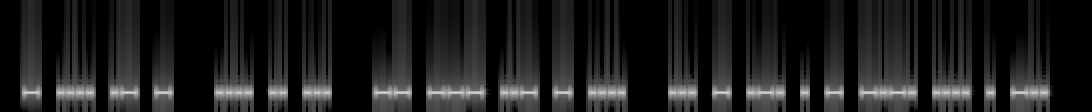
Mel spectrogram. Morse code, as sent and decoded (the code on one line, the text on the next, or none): - .... .- - / .... .. ... / -- --- ..- - .... / ... - .-. - -.-. .... -..
THAT HIS MOUTH STRETCHED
